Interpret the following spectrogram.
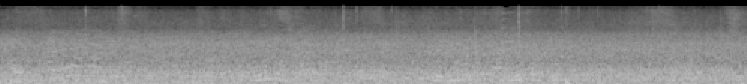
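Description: Crowd chatter: many people talking at once in a packed hall, a steady babble with no single voice standing out.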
